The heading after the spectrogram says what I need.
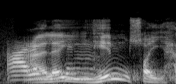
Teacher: الميم في عليهم مافيش فيها غنه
